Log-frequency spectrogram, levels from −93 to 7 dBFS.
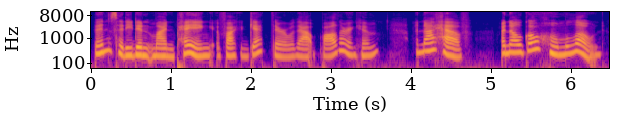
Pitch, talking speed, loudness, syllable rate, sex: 240 Hz, 205 wpm, -19 LUFS, 5.1 syllables/s, female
